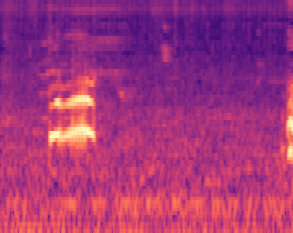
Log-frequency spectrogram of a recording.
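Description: A single short, tonal chicken call rings out once near the start, fairly close, then quiet room ambience with a faint start of another call.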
